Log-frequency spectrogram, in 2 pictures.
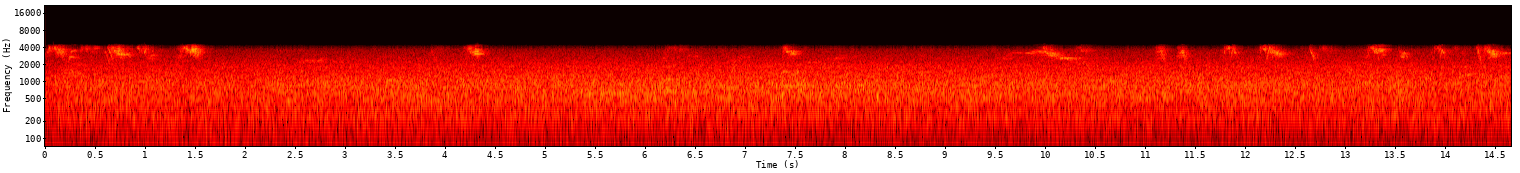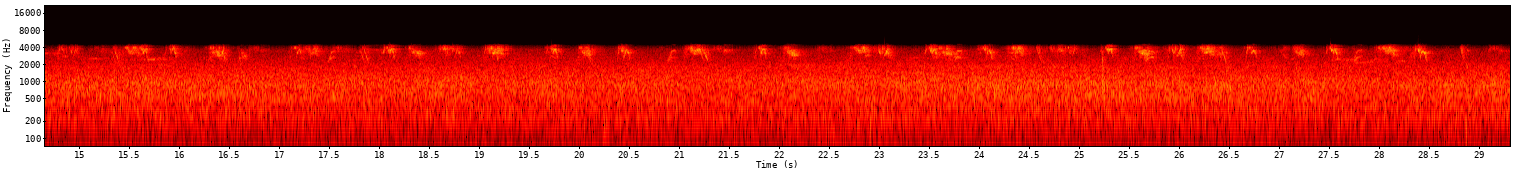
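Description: Birds chirping in short, high notes. There are only a few in the first ten seconds, then they come quicker, several a second, in the second half. A steady background hiss runs underneath.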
